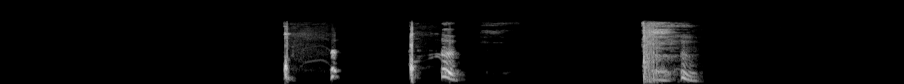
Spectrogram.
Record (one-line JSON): {"cough_length": "9.0 s", "cough_amplitude": 31091, "cough_signal_mean_std_ratio": 0.22, "survey_phase": "beta (2021-08-13 to 2022-03-07)", "age": "45-64", "gender": "Female", "wearing_mask": "No", "symptom_cough_any": true, "symptom_diarrhoea": true, "symptom_fatigue": true, "smoker_status": "Never smoked", "respiratory_condition_asthma": false, "respiratory_condition_other": false, "recruitment_source": "Test and Trace", "submission_delay": "2 days", "covid_test_result": "Positive", "covid_test_method": "RT-qPCR", "covid_ct_value": 19.8, "covid_ct_gene": "ORF1ab gene", "covid_ct_mean": 20.4, "covid_viral_load": "200000 copies/ml", "covid_viral_load_category": "Low viral load (10K-1M copies/ml)"}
